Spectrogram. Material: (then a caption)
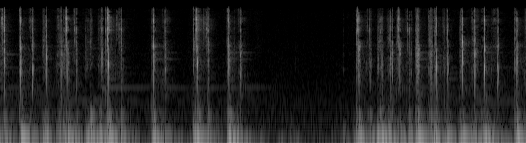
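Plastic. Fingernails and fingertips rapidly tap three tall, translucent clear plastic keycaps on a Cherry MX mechanical switch keypad. Quick bursts of sharp, bright plastic clacks sit over a low thud, breaking for a short quiet pause in the middle before the fast tapping resumes.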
